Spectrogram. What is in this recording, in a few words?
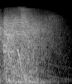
imp bullet lightballistic shieldwall sizzle; Titanfall 2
